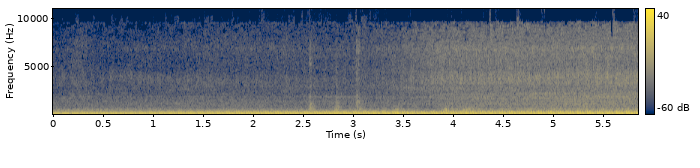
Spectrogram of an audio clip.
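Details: 2011 Hyundai Genesis Coupe at idle: uneven, lumpy beat, about two and a half stumbles a second under a low rumble, a common misfire on cylinder 4.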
